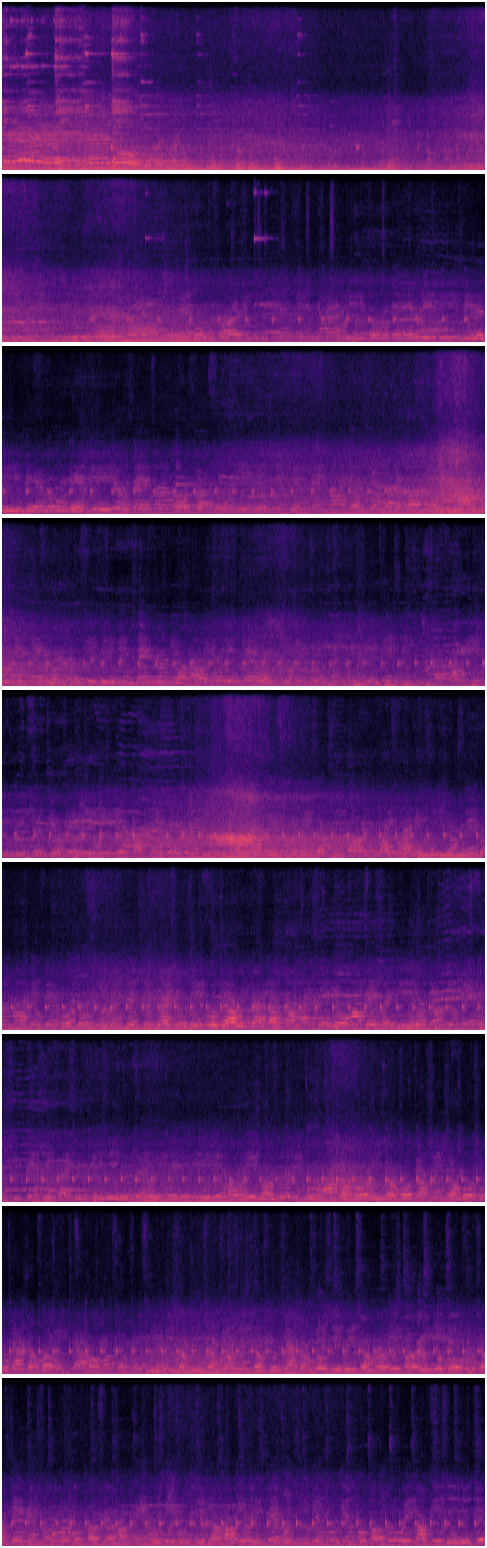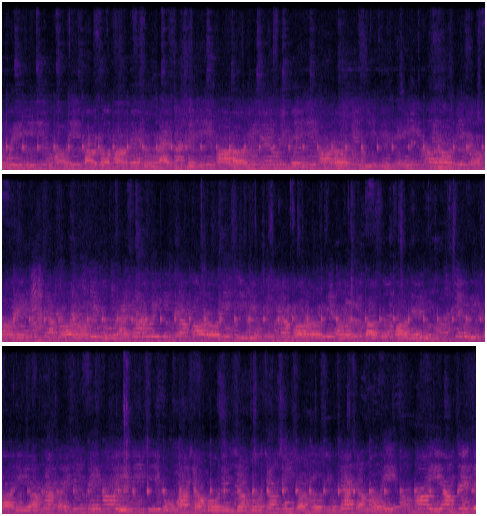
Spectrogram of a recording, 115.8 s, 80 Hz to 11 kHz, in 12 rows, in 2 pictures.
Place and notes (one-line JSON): {"title": "北投區桃源里, Taipei City - Temple festivals", "date": "2014-02-21 20:50:00", "description": "Temple festivals, Beside the road, Traffic Sound, Fireworks and firecrackers, Chanting, Across the road there is Taiwan Traditional opera\nPlease turn up the volume\nBinaural recordings, Zoom H4n+ Soundman OKM II", "latitude": "25.14", "longitude": "121.49", "timezone": "Asia/Taipei"}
